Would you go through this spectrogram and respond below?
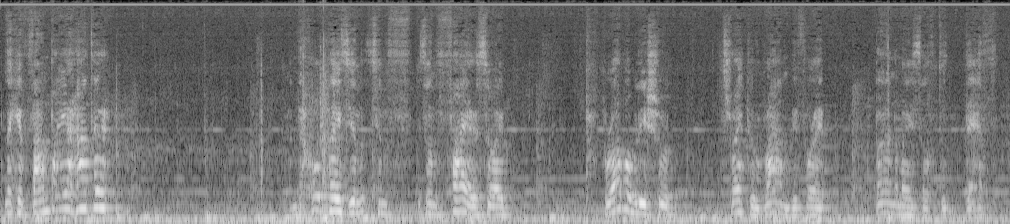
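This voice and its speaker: A man's voice: on the high side, lively intonation, measured pace, pauses often, poor audio. A man improvising in character as he plays a video game, talking hesitantly to himself and swearing freely. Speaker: let's player. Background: game soundtrack music.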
